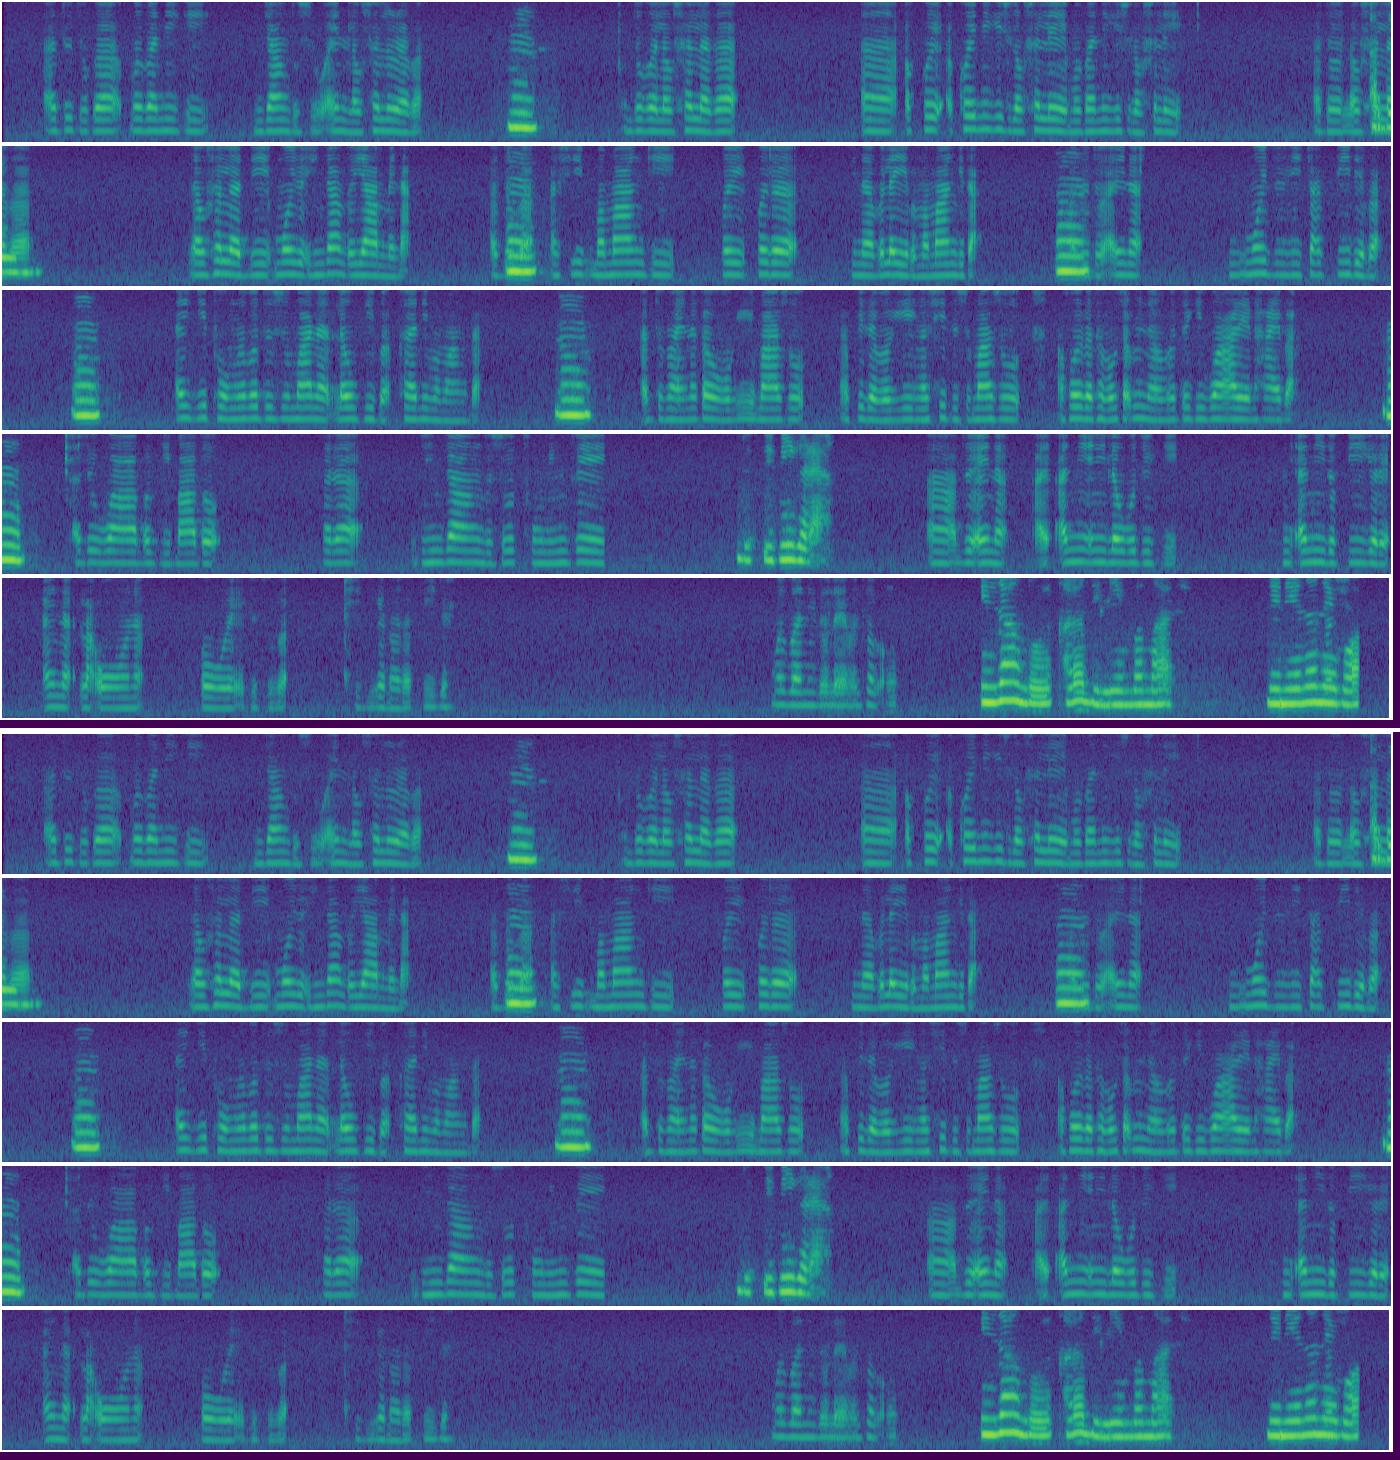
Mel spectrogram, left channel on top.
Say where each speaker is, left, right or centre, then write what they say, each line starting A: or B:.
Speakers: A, on the left; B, on the left.
A: ꯑꯗꯨꯗꯨꯒ ꯃꯣꯏꯕꯥꯅꯤꯒꯤ ꯏꯟꯖꯥꯡꯗꯨꯁꯨ ꯑꯩꯅ ꯂꯧꯁꯜꯂꯨꯔꯕ
B: ꯎꯝ
A: ꯑꯗꯨꯒ ꯂꯧꯁꯤꯜꯂꯒ ꯑꯩꯈꯣꯏ ꯑꯩꯈꯣꯏ ꯑꯅꯤꯒꯤꯁꯨ ꯂꯧꯁꯤꯜꯂꯦ ꯃꯣꯏꯕꯥꯅꯤꯒꯤꯁꯨ ꯂꯧꯁꯜꯂꯑꯦ ꯑꯗꯨ ꯂꯧꯁꯤꯜꯂꯒ
B: ꯑꯗꯨꯒ
A: ꯌꯥꯧꯁꯜꯂꯗꯤ ꯃꯣꯏꯗꯣ ꯍꯤꯟꯖꯥꯡꯗꯣ ꯌꯥꯝꯃꯦꯅ ꯑꯗꯨꯒ
B: ꯎꯝ
A: ꯑꯁꯤ ꯃꯃꯥꯡꯒꯤ ꯍꯣꯏ ꯑꯩꯈꯣꯏꯒ ꯇꯤꯟꯅꯕ ꯂꯩꯌꯦꯕ ꯃꯃꯥꯡꯒꯤꯗ
B: ꯎꯝ
A: ꯑꯗꯨꯗꯣ ꯑꯩꯅ ꯃꯣꯏꯗꯨꯗꯤ ꯆꯥꯛ ꯄꯤꯗꯦꯕ
B: ꯎꯝ
A: ꯑꯩꯒꯤ ꯊꯣꯡꯅꯕꯗꯨꯁꯨ ꯃꯥꯅ ꯂꯧꯈꯤꯕ ꯈꯔꯅꯤ ꯃꯃꯥꯡꯗ
B: ꯎꯝ
A: ꯑꯗꯨꯃꯥꯏꯅ ꯇꯧꯕꯒꯤ ꯃꯥꯁꯨ ꯇꯥꯛꯄꯤꯗꯕꯒꯤ ꯉꯁꯤꯗꯨꯁꯨ ꯃꯥꯁꯨ ꯑꯩꯈꯣꯏꯒ ꯊꯕꯛ ꯆꯠꯃꯤꯟꯅꯕꯗꯒꯤ ꯋꯥꯔꯦꯅ ꯍꯥꯏꯕ
B: ꯎꯝ
A: ꯑꯗꯨ ꯋꯥꯕꯒꯤ ꯃꯥꯗꯣ ꯈꯔ ꯍꯟꯖꯥꯡꯗꯨꯁꯨ ꯊꯣꯡꯅꯤꯡꯗ꯭ꯔꯦ
B: ꯑꯗꯨ ꯄꯤꯕꯤꯈꯔꯦ
A: ꯑ ꯑꯗꯨ ꯑꯩꯅ ꯑꯅꯤ ꯑꯅꯤ ꯂꯧꯕꯗꯨꯒꯤ ꯑꯅꯤꯗꯣ ꯄꯤꯈꯔꯦ ꯑꯩꯅ ꯂꯥꯛꯑꯣꯅ ꯍꯧꯔꯦ ꯑꯗꯨꯗꯨꯒ ꯁꯤꯒꯤ ꯀꯩꯅꯣꯗ ꯄꯤꯈ꯭ꯔꯦ <unintelligible> ꯃꯣꯏꯕꯥꯅꯤꯗꯣ ꯂꯩꯔꯝꯃꯦ ꯊꯕꯛ
B: ꯏꯟꯁꯥꯡꯗꯣ ꯈꯔꯗꯤ ꯂꯦꯝꯕ ꯃꯥꯜꯂꯦ ꯦꯅꯦꯅꯅꯦꯀꯣ
A: ꯉꯁꯤ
